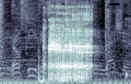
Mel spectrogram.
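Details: Female streamer's deliberate burp, one long, loud, voiced belch lasting about half a second, with music and talk in the background; burping.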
